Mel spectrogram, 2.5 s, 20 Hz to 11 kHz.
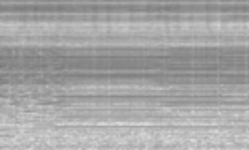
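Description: Steady electrical buzz of a DRSSTC (dual-resonant solid-state Tesla coil) running at very low input power, about 36 volts at 4 amps, with only a tiny spark at the topload.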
